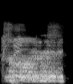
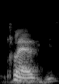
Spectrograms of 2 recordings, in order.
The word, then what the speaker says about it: CLES: Not CLEES. Not CLEES. No. Not John CLEES, but no, CLES.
